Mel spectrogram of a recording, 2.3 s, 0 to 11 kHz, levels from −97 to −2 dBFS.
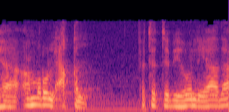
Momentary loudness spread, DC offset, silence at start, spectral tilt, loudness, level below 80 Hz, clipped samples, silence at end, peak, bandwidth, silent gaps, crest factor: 13 LU; under 0.1%; 0 s; -8.5 dB/octave; -25 LUFS; -46 dBFS; under 0.1%; 0 s; -10 dBFS; 6.4 kHz; none; 16 dB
